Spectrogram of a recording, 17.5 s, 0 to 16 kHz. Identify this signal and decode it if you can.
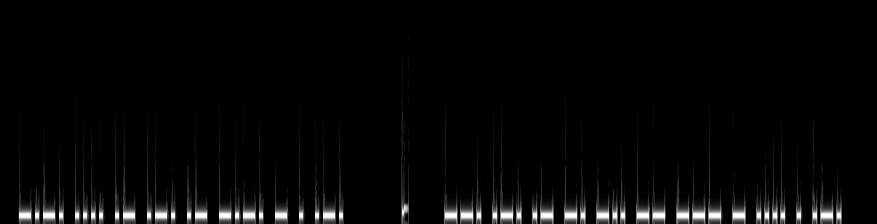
Morse code, heard as a keyed tone, about 15 wpm, 700 Hz. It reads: CHARACTER GRANDMOTHER
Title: Sentences from Top 1200 Words - New Word Drill Alt - 15wpm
